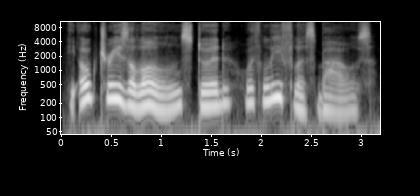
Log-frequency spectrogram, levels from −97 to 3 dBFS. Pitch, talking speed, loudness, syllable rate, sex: 185 Hz, 150 wpm, -16 LUFS, 3.9 syllables/s, female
